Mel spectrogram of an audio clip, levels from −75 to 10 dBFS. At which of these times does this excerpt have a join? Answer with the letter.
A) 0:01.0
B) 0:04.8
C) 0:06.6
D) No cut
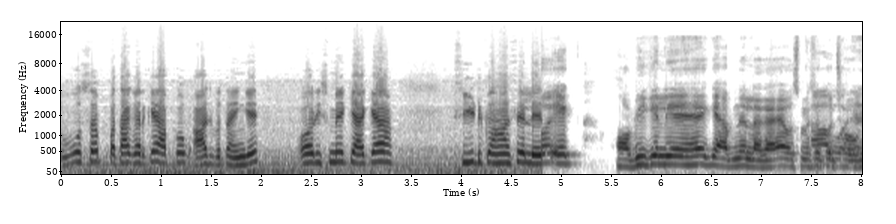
B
